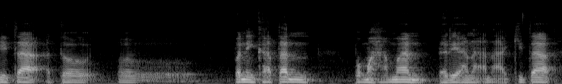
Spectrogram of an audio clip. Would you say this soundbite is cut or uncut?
uncut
